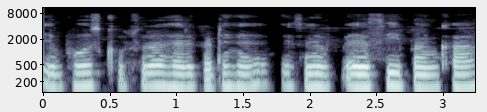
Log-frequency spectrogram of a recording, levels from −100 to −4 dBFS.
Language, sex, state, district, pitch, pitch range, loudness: Hindi, male, Jharkhand, Sahebganj, 155 Hz, 150-160 Hz, -21 LUFS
